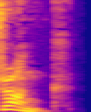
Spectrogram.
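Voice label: "drunk", British English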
